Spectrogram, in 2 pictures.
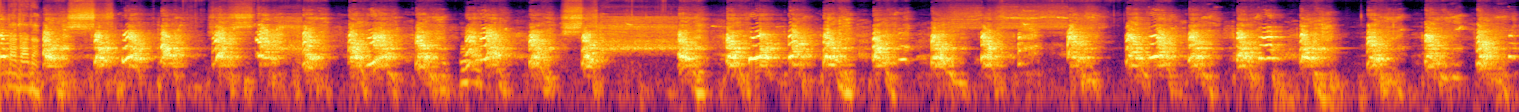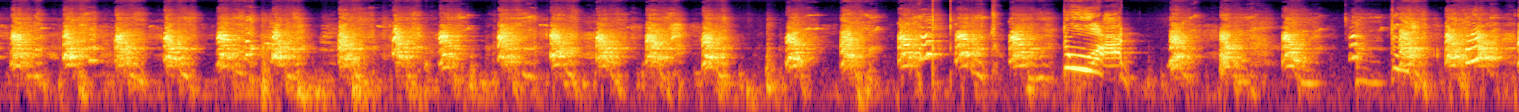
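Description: Boar-hunting dog barking rapidly and without pause, about two to three barks a second, with a short whining slide in pitch about four seconds before the end.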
